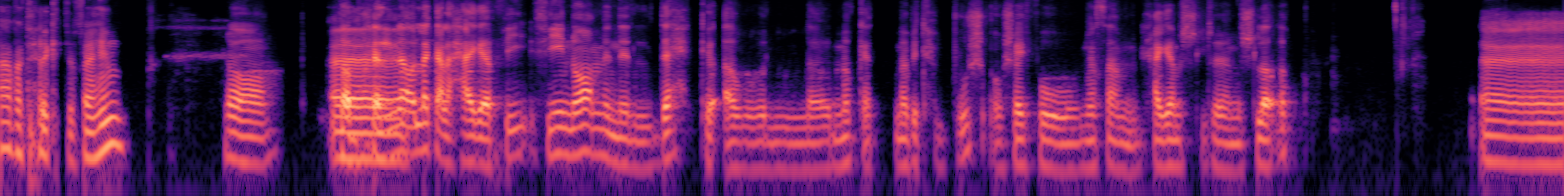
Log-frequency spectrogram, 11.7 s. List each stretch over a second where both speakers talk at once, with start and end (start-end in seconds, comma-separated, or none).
none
